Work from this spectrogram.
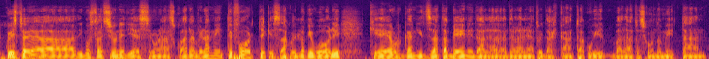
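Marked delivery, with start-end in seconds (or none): none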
